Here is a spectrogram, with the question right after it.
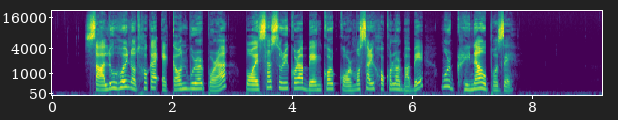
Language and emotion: Assamese, disgusted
